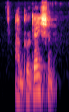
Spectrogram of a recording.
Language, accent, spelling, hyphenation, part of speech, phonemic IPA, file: English, Southern England, abrogation, ab‧ro‧ga‧tion, noun, /ˌæb.ɹəˈɡeɪ.ʃ(ə)n/, LL-Q1860 (eng)-abrogation.wav
- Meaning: The act of abrogating.: 1. A repeal by authority; abolition 2. The blocking of a molecular process or function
